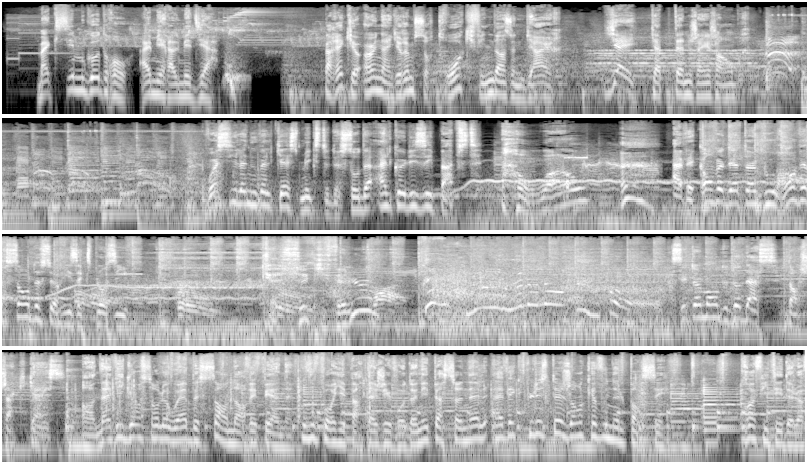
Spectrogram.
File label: Voice Demo Advertising FR CA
